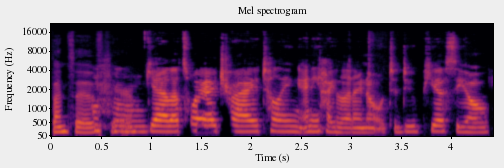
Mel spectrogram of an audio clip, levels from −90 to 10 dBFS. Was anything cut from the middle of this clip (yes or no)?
yes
